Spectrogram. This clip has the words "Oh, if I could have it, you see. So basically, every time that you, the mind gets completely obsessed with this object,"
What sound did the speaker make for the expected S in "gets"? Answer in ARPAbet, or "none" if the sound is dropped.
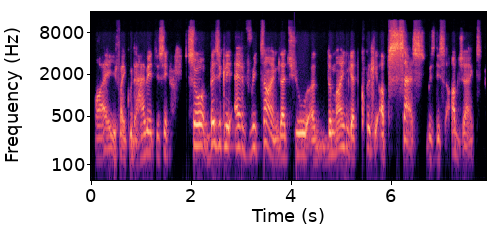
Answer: none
